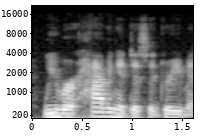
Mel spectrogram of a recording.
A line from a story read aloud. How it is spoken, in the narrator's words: I said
